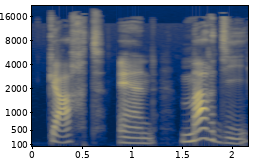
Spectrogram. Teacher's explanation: The uvular R sound is most audible at the beginning and end of words, such as those in Activity A. When found in the middle of words, before another consonant, as in carte and mardi, there simply isn't enough time for the uvula to fully vibrate.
